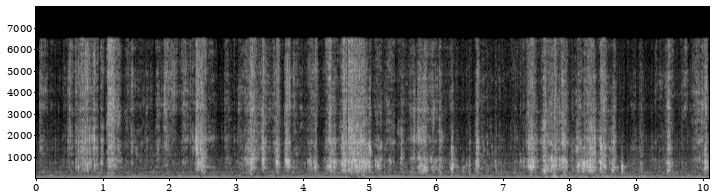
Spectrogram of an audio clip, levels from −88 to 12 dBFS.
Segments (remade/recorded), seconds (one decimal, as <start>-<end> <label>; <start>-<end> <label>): 0.0-10.1 recorded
